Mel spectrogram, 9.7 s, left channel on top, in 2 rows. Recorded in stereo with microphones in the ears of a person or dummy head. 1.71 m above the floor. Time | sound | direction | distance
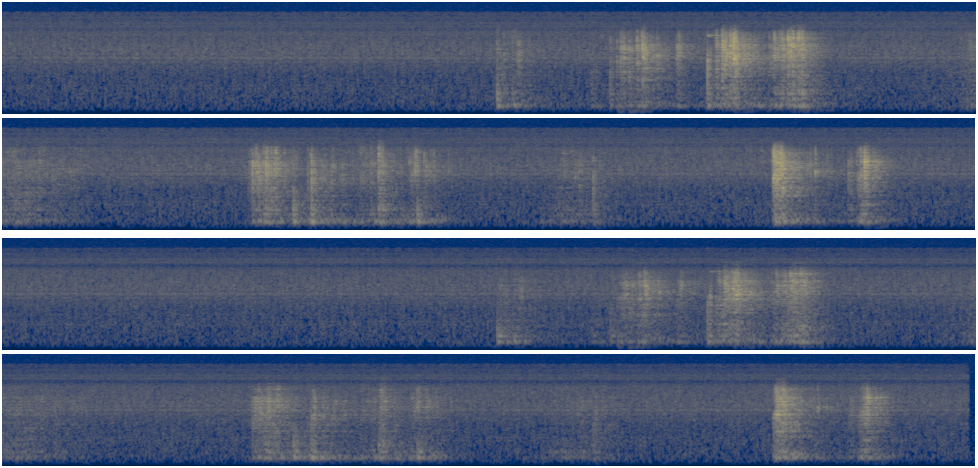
2.5 | a rattle | 75° left (ahead or behind) | 3 m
